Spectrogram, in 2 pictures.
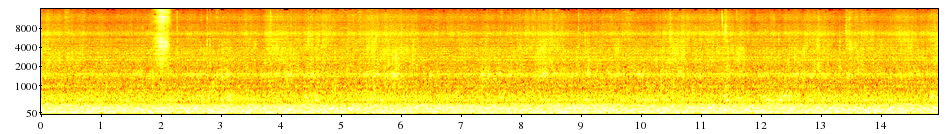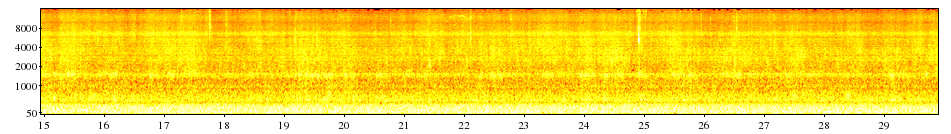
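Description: Steady low rumble of an idling vehicle engine heard from inside the cab, with an occasional faint click.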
